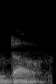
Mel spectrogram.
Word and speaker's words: Tao: It's spelled as T A Tao but it's pronounced as Dao. the Dao the way things are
